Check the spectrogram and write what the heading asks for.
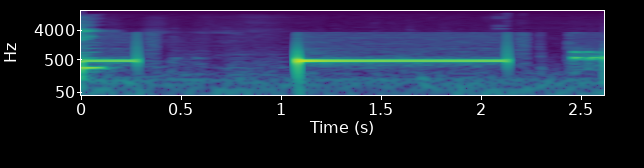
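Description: A telephone ringback tone as a call is dialed: a steady mid-pitched electronic tone plays in a short burst, pauses, then sounds again for about a second, ending as a different tone begins.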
